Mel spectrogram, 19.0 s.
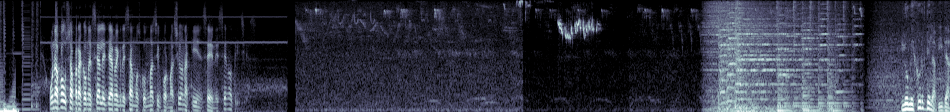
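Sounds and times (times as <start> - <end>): loud music: 0.0 - 0.8, 14.1 - 17.3
birds chirping: 0.8 - 14.2.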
